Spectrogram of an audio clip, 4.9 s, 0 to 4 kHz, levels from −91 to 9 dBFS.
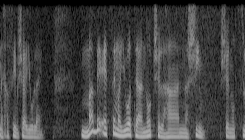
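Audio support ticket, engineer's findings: No faults found; the audio is band-limited to 4 kHz, as expected from the G.711 call path.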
